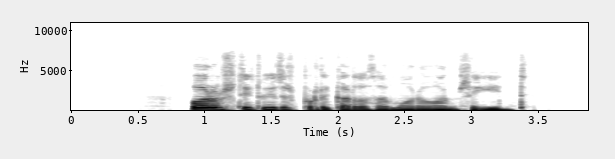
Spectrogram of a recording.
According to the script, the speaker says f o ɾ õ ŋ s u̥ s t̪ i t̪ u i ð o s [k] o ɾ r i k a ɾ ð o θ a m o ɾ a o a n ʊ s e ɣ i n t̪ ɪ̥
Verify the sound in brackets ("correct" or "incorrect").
incorrect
